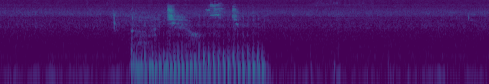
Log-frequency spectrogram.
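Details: Sleeping pug snoring indoors, heard under whispering: one low, rattling, vibrating snore lasting just over a second, fast pulsed flutter, then quiet breathing and soft room hiss.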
